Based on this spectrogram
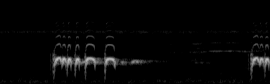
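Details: Local zebra dove in lively song for luring: one phrase of quick, rolling, throaty coos tapering into quieter trailing notes, followed by the start of the next burst, against a constant high electronic tone.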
